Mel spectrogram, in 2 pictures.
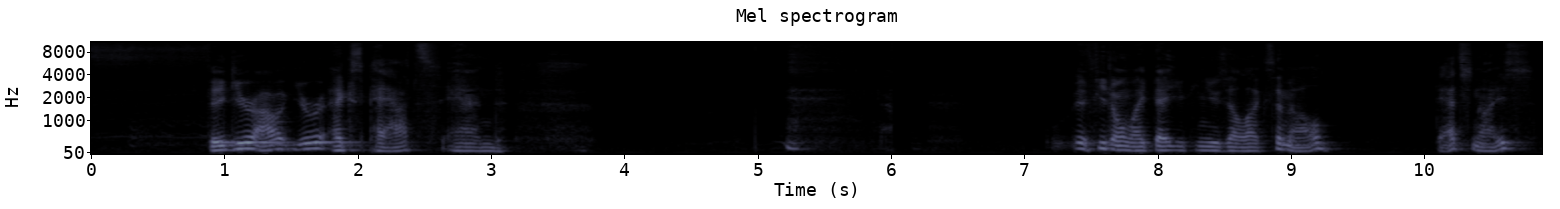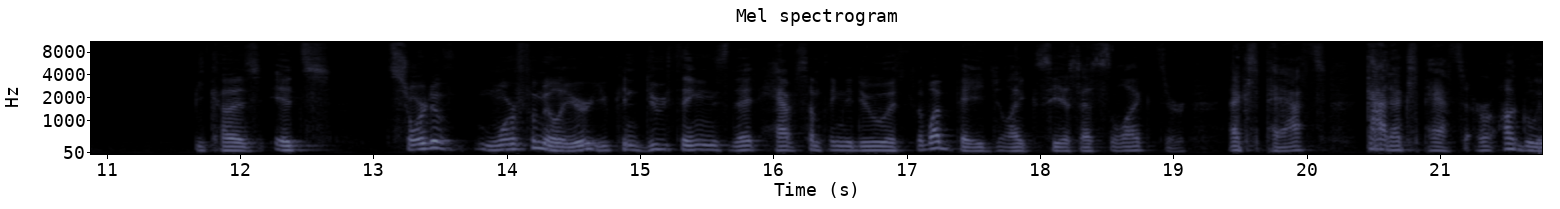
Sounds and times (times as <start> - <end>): Speech: 0.9 - 3.2, 7.3 - 9.4, 10.1 - 10.9, 11.7 - 21.7.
